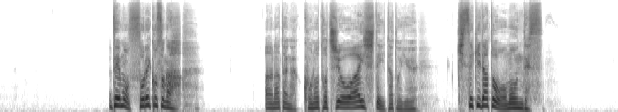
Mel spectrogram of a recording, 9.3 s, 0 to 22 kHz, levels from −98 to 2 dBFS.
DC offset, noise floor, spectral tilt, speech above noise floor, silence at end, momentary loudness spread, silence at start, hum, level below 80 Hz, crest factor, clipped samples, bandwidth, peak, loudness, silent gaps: under 0.1%; -86 dBFS; -5 dB/octave; 62 dB; 1.15 s; 13 LU; 1.65 s; none; -64 dBFS; 20 dB; under 0.1%; over 20 kHz; -6 dBFS; -24 LUFS; none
